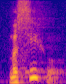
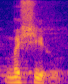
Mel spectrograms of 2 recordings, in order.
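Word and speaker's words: مسيح: Masihu. Because the Kashmiris tend to pronounce Sin as Sheen. So instead of Masihu, they say Mashihu.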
